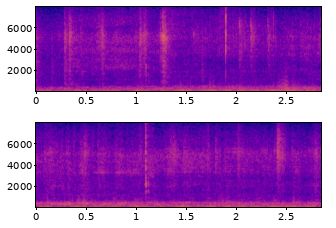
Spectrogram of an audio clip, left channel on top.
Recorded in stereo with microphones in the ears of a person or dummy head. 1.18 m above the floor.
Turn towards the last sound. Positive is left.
turn(degrees=-85)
